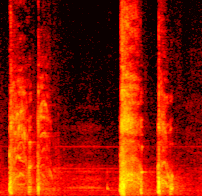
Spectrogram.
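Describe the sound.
Coughing from something caught in the throat: two short coughs, a pause, then two more, harsher coughs. They are fairly faint, with no talking.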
